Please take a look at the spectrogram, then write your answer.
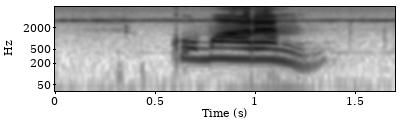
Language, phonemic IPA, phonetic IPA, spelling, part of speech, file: Tamil, /kʊmɑːɾɐn/, [kʊmäːɾɐn], குமாரன், noun / proper noun, Ta-குமாரன்.ogg
- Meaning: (noun) 1. son 2. prince, heir-apparent associated in the kingdom with the reigning monarch; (proper noun) 1. Murugan or Kartikeya 2. God the Son; Jesus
